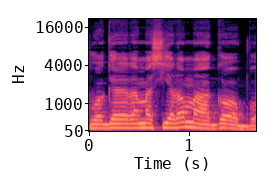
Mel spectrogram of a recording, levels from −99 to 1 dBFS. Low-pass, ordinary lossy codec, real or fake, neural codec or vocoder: none; none; real; none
